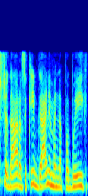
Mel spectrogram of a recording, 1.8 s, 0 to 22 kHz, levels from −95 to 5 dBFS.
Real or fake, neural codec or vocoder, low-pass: fake; codec, 16 kHz, 1.1 kbps, Voila-Tokenizer; 7.2 kHz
